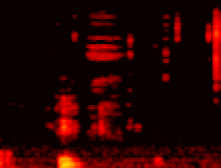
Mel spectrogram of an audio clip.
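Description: Dice rattle onto a tabletop: a dull knock, then a scatter of light, sharp clicks as they tumble and settle, fairly quiet, with no talking.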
